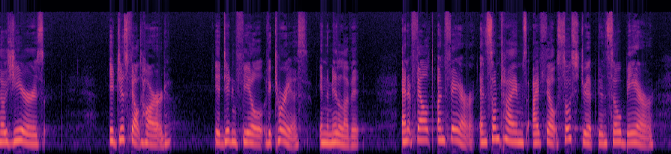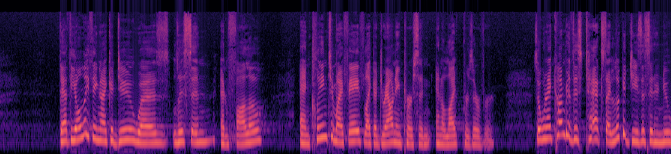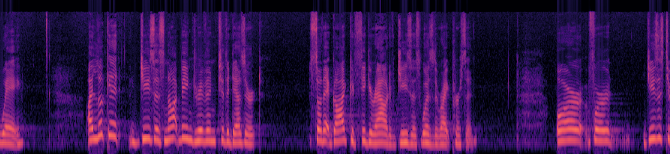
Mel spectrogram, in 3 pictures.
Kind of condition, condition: setting, large echoing room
